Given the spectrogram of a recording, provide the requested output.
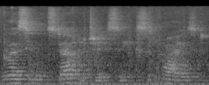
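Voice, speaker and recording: A woman with a slightly low voice narrates screenplay stage directions. She is heard from a distance in a very reverberant room, with noise behind her. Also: fairly even intonation, fairly quick.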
